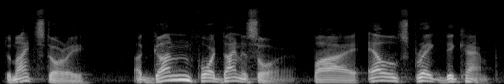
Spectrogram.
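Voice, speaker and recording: A man's voice: medium pitch, very animated, a little slow. A man with an American accent announcing a 1950s radio show in a grandiose, portentous, scripted style. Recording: muffled 1950s radio, loud music.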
